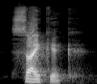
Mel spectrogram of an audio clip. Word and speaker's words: psychic: Other words with the silent P include psychic, which is a person that claims to have non-physical or supernatural powers.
